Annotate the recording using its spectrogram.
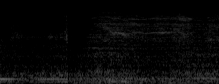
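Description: Faint rubbing of a cleaning wipe over a plastic toilet lid, a soft hiss that is a little stronger in the second half.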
